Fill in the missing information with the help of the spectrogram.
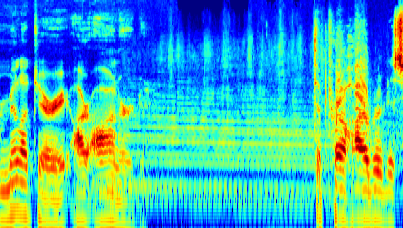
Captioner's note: propeller airplane flying over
